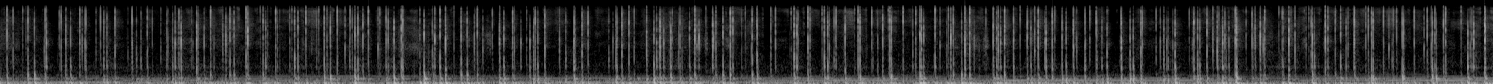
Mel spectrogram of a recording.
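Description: Long acrylic nails tap and scratch the sides of a large, dark, hollow plastic pump bottle of aloe vera gel, which lies on its side and seems filled with gel. Rapid, dense, crisp clicks and scratchy bright ticks run throughout over a steady low hum.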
